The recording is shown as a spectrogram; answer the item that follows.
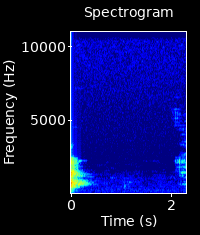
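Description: A man's voice trailing off at the end of a word just at the start, then near silence in a speaker's pause.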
